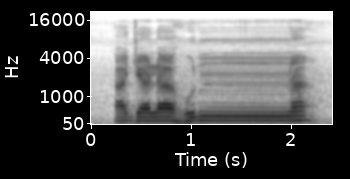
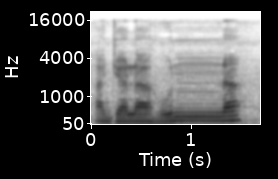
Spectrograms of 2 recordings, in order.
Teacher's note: di sini lama ajalahunna karena ini adalah ghunnah musyaddadah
